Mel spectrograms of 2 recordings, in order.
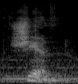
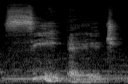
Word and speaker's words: Chien: Shin. Shanchin. Well, which one is it? So Shan, S-H-A-N, and then the surname, I don't know how to pronounce it, I think it's Shin, is C-H-I-E-N.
